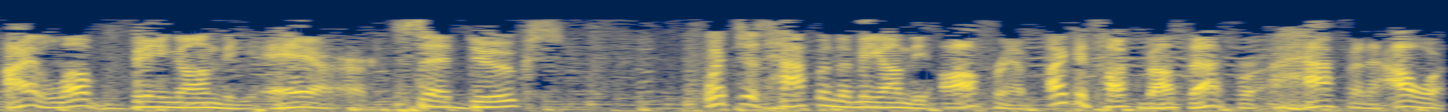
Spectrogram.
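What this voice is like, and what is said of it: Impression of radio host Dukes. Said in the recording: “That's a good impression.”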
